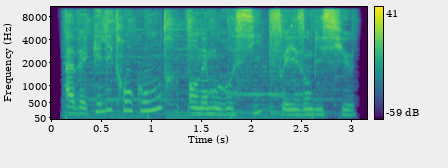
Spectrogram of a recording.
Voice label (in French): Pub TV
